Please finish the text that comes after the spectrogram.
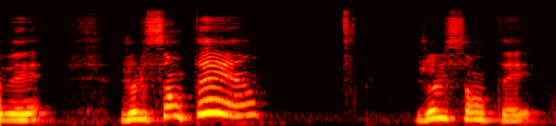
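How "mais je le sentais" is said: ordinary talk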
